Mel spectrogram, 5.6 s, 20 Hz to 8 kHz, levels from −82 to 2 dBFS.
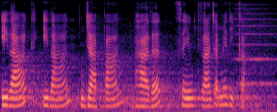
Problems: constant background noise, echo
